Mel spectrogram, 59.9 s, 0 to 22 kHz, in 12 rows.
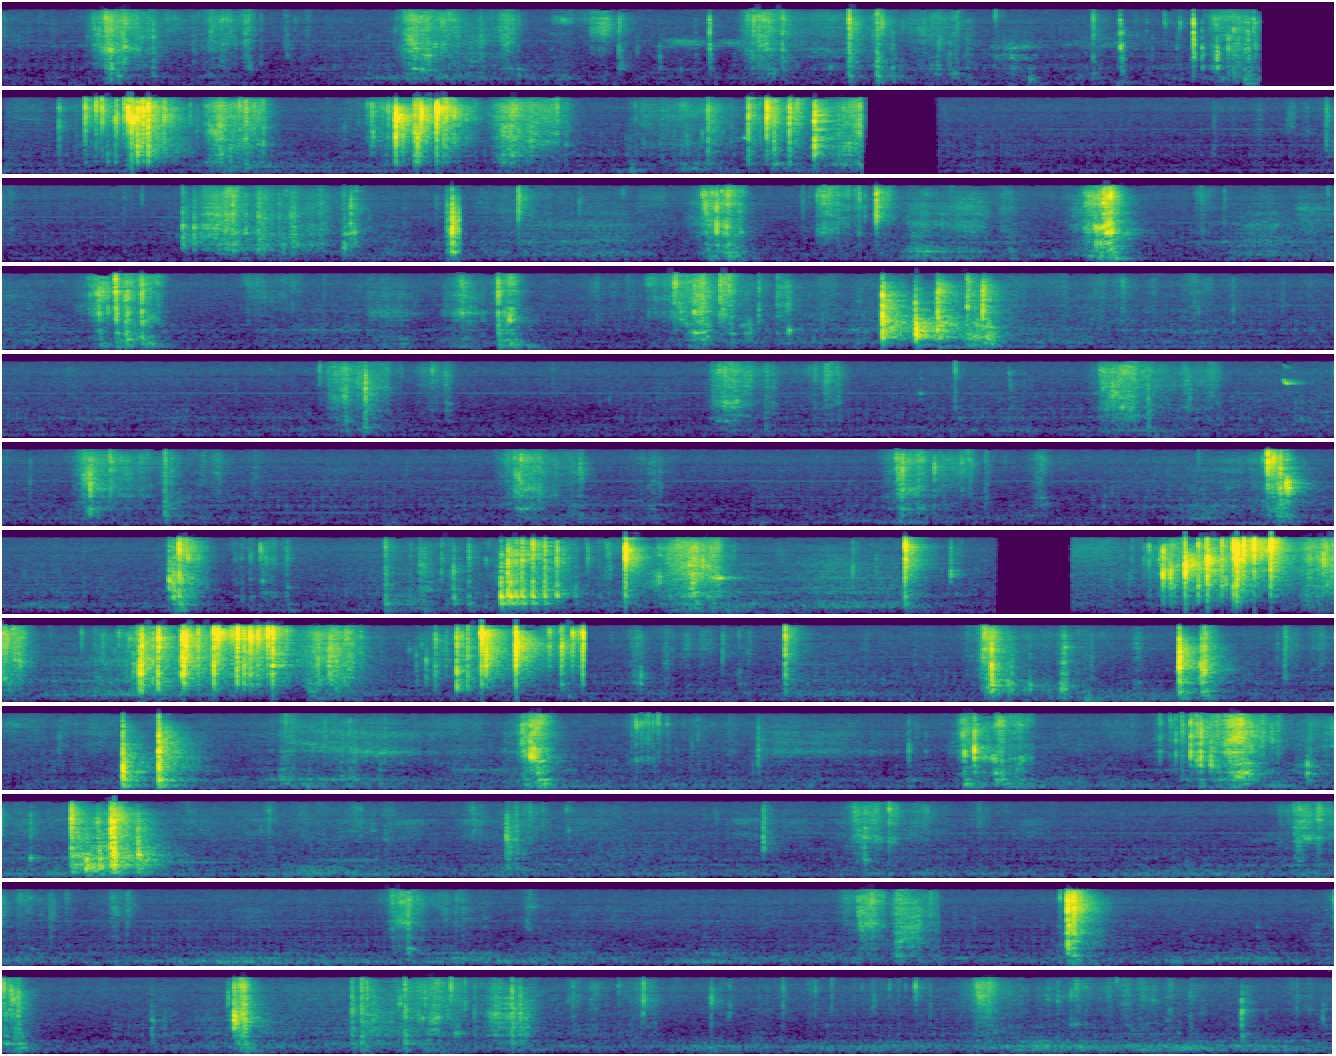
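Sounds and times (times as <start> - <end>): slime crackling and popping: 4.5 - 8.2, 34.2 - 37.2.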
